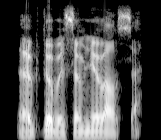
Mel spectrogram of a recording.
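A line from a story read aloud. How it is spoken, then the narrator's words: Snorting. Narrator (Russian): фыркнул Волк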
